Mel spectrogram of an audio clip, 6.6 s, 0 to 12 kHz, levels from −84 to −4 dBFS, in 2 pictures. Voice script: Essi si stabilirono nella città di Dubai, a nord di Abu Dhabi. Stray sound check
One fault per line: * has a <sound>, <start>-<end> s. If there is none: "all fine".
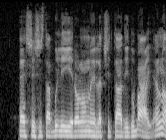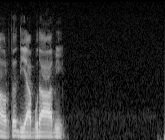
all fine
